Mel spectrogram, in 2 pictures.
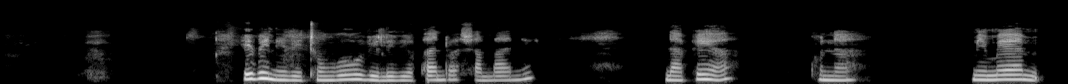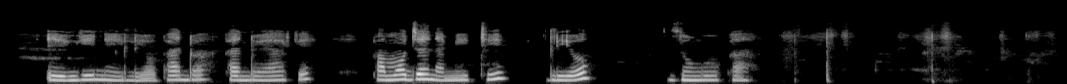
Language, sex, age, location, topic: Swahili, female, 25-35, Nairobi, health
